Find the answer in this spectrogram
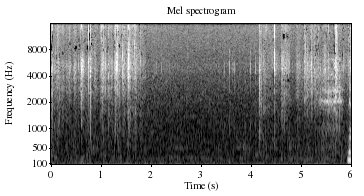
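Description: Small clear plastic bags of diamond-painting drills crinkling as they are handled and turned, with light crackles, quieter for a couple of seconds in the middle.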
